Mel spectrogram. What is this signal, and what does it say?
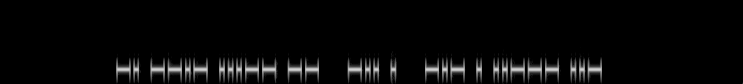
Morse code, heard as a keyed tone, about 28 wpm, 700 Hz. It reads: NQ3M DE KE2U
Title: USA Callsign DE Callsign - 4 Characters - 28wpm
